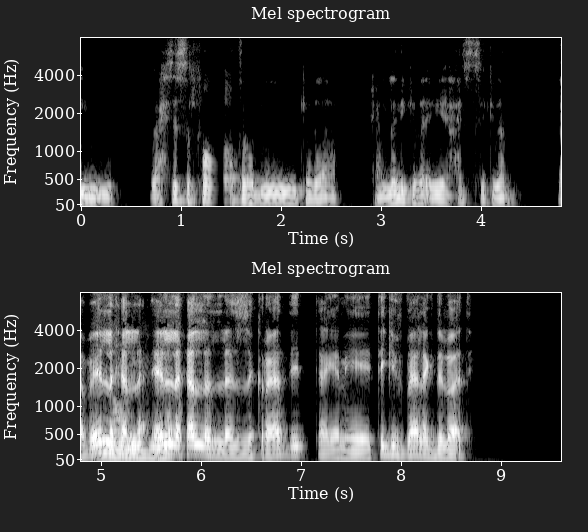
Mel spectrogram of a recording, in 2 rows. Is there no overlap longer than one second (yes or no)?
no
